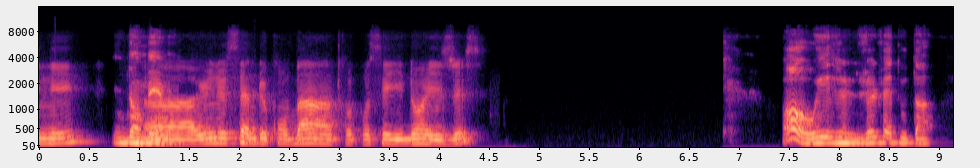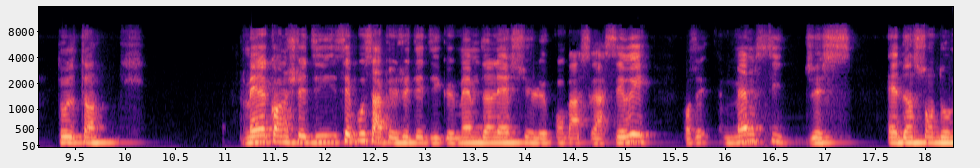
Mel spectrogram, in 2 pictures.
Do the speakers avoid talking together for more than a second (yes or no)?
yes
